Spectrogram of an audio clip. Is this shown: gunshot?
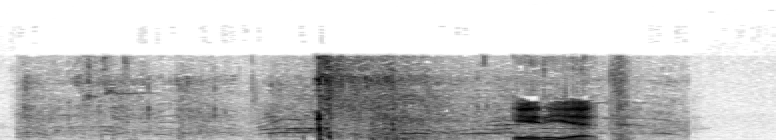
yes

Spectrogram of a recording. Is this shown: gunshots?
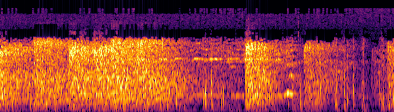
yes

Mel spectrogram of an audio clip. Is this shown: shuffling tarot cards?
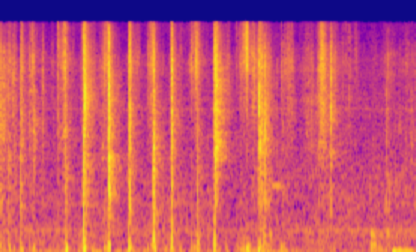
yes

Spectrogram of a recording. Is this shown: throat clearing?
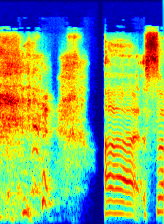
yes

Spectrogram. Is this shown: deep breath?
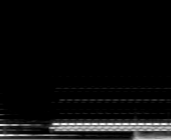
no

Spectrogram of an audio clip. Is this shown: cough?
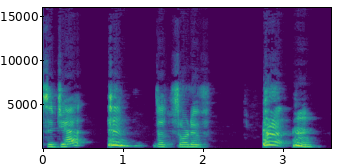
yes

